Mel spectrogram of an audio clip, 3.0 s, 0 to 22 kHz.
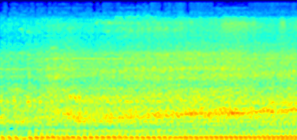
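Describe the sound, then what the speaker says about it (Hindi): A Honda Hornet 125 motorcycle being ridden away from home, its engine giving a steady low throbbing drone with a rhythmic pulse, close and continuous throughout. "फिलहाल अपनी बाइक को लेके निकल चुका हूँ मैं घर से।"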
